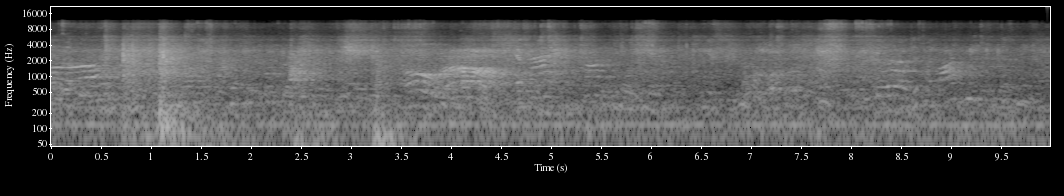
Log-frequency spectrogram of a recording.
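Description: A crowd of men shouts and cheers encouragement nearby.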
